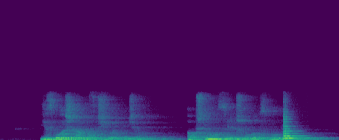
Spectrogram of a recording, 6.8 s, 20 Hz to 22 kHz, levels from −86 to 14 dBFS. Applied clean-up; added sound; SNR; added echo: none; Bowed string instrument; -3 dB; reverberation time 2.2 s.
